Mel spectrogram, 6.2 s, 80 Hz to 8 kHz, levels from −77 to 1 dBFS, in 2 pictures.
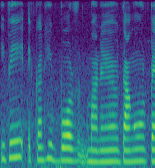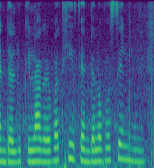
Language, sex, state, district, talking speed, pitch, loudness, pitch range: Chakma, female, Tripura, Dhalai, 145 wpm, 205 Hz, -18 LUFS, 195-225 Hz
